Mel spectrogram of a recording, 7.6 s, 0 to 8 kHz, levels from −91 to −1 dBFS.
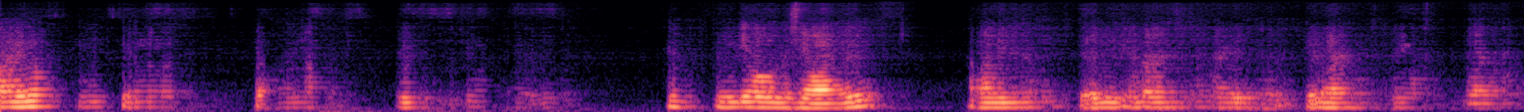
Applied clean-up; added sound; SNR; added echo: neural mask model DeepFilterNet 3.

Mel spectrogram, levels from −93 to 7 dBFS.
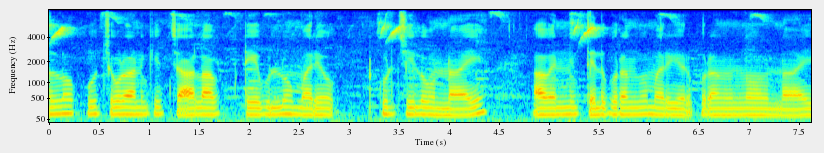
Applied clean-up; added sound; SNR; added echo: none; none; none; none.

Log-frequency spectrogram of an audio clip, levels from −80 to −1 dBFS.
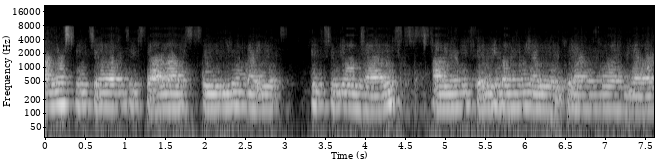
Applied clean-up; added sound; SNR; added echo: neural separator model SepFormer DNS4.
